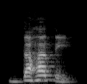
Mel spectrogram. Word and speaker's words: दहति: तो नैनं दहति पावकः, दहति, दहति, त पर छोटी की मात्रा है।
